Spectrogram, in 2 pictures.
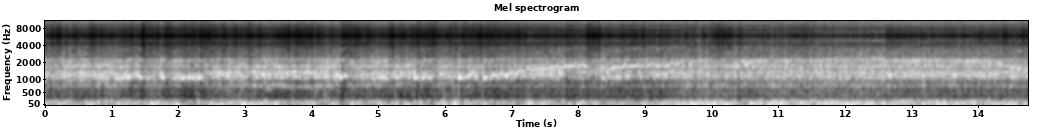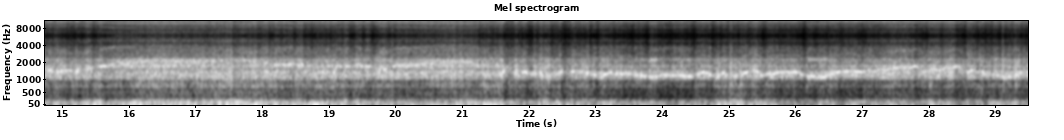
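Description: Rally car's engine heard from inside the cabin, driven hard, its pitch rising and falling again and again with throttle and gear changes, over a steady rumble from the car running on a loose dirt track.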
